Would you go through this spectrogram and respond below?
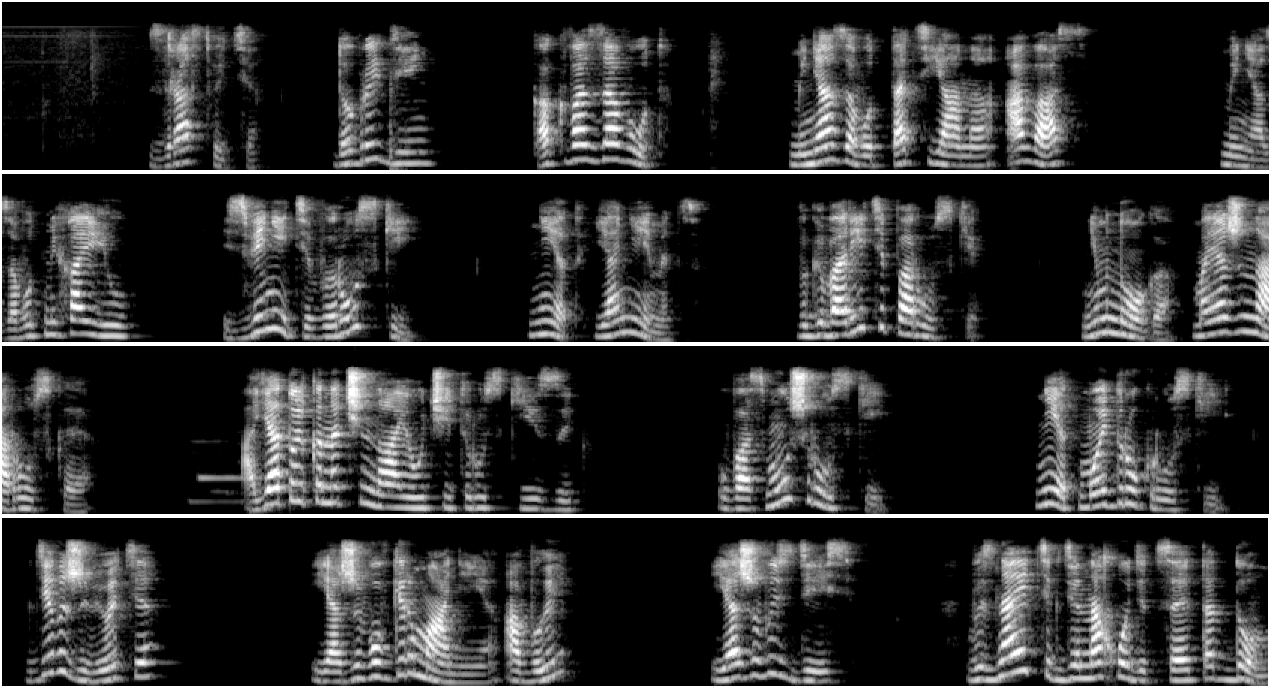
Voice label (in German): dialog auf russisch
